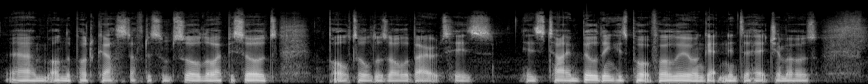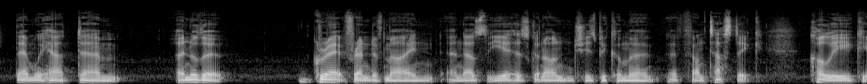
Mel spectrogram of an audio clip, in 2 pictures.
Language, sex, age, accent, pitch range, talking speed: English, male, 30-49, British, 90-95 Hz, 155 wpm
